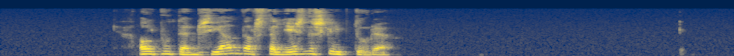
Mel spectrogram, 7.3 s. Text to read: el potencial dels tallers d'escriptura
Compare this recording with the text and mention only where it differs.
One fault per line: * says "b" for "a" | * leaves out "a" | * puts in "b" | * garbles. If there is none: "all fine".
all fine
